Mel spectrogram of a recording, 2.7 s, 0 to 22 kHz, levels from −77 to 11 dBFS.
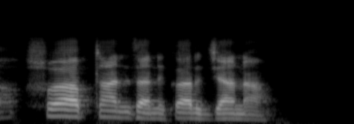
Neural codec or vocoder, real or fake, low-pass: codec, 16 kHz, about 1 kbps, DyCAST, with the encoder's durations; fake; 7.2 kHz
